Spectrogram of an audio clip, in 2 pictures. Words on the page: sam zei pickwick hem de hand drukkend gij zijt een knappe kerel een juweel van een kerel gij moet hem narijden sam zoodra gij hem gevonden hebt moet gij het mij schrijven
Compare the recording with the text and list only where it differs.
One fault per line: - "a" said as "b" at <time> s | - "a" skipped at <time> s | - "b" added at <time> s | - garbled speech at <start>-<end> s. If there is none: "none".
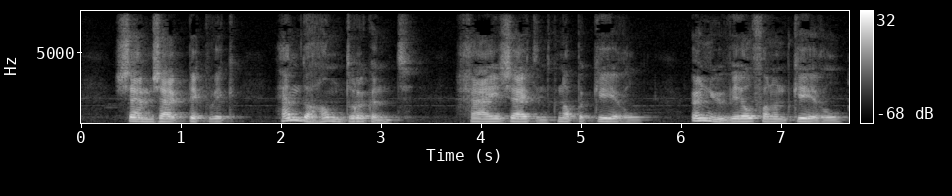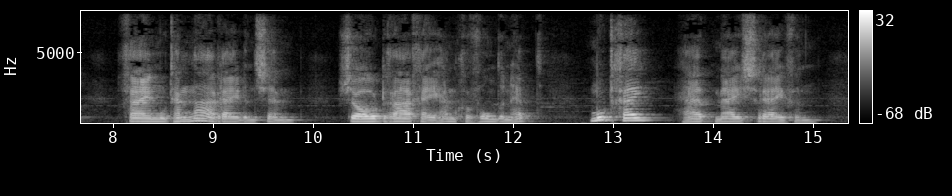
none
